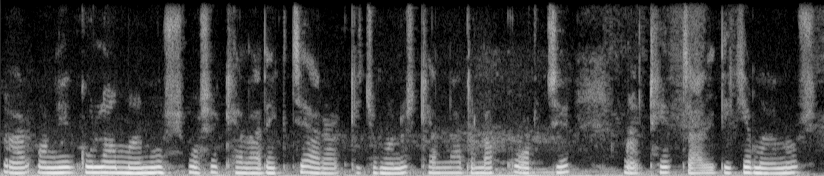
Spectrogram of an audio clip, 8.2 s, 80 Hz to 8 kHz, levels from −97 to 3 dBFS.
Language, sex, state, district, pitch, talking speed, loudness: Bengali, female, Tripura, West Tripura, 225 Hz, 100 wpm, -14 LUFS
